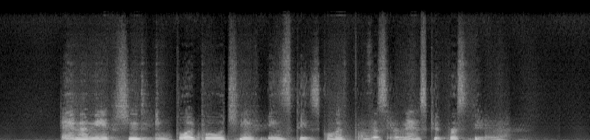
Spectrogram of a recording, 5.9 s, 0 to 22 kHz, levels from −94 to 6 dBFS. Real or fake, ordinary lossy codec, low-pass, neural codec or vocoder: fake; none; 19.8 kHz; codec, 44.1 kHz, 0.9 kbps, DAC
